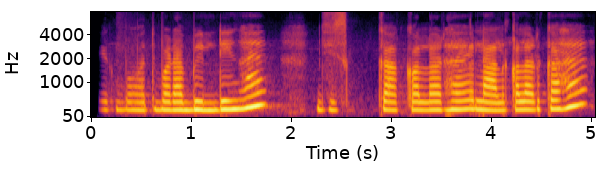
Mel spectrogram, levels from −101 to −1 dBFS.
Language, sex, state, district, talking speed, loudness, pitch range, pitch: Hindi, female, Bihar, West Champaran, 145 wpm, -13 LUFS, 225-245 Hz, 230 Hz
